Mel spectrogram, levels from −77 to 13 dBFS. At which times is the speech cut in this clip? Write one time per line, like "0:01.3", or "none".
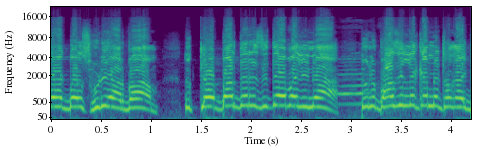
none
